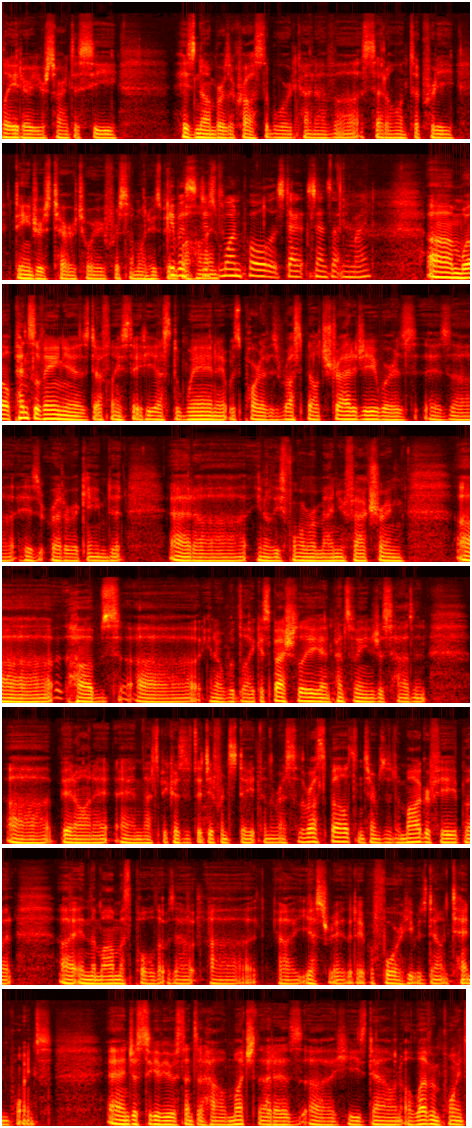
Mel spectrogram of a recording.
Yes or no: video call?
no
